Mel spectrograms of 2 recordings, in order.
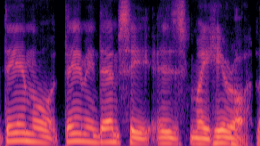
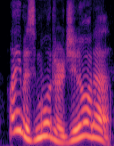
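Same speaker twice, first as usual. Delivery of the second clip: much higher, lilting mimicked mother; proud mother; 10 semitones higher, faster than usual. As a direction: imitate a mother announcing herself, pitch swooping. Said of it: "And she goes".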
